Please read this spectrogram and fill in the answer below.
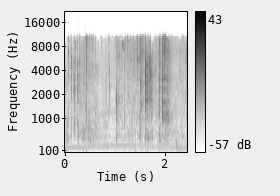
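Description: Soft rustling and a few light clicks, as of objects being handled, over a faint steady low hum.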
